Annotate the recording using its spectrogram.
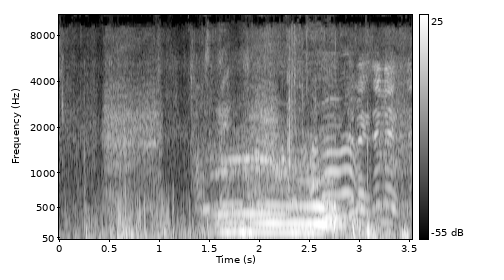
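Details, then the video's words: Agitated cow escaping its pen in Indonesia gives a loud, steady harmonic moo lasting about a second and a half, ending in a wavering downward break, over background rustling and noise. "SAPI NGAMUK SEREM KELUAR KANDANG"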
